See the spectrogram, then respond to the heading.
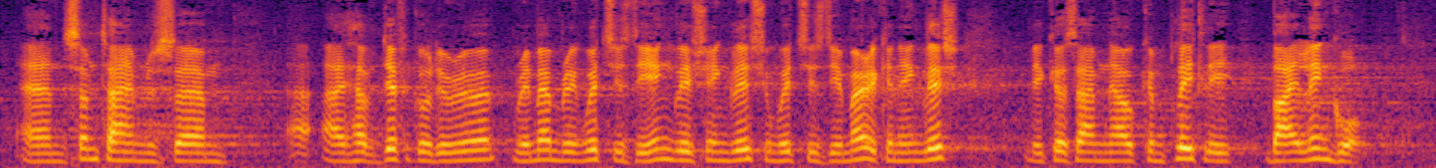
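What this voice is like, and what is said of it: Mid-Atlantic accent. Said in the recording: “my accent is true mid-Atlantic”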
